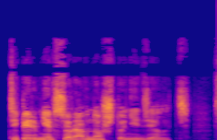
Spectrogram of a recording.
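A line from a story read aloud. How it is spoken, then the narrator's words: Very gloomy. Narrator (Russian): сказала Мэриан, настроенная очень мрачно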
